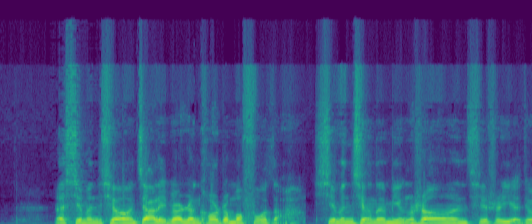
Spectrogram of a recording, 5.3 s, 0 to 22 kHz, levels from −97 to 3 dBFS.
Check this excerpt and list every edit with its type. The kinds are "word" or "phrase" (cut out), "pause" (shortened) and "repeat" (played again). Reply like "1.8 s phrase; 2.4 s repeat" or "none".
3.0 s pause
